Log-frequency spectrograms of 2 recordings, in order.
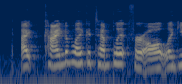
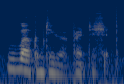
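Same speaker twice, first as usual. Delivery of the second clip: a breathy, secretive hiss of a welcome; mock-sinister whisper; 9 semitones lower, 11 dB quieter than usual. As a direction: whisper it like a cult initiation. Mock-ominous greeting to new follower.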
